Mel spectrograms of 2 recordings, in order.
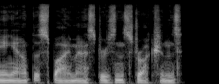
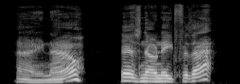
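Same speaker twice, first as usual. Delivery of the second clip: aggrieved, pitched-up complaining tone, small and plaintive; 7 semitones higher than usual. Reading Bandit's reply to Edward, complaining. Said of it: "Bandit complained".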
